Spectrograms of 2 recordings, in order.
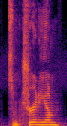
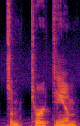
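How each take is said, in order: First: The word is said with an n sound: Trinium. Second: The word is said with a t sound: Tertium. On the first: The speaker calls it wrong. "I've been saying that wrong the whole time" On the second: The speaker calls it right.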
